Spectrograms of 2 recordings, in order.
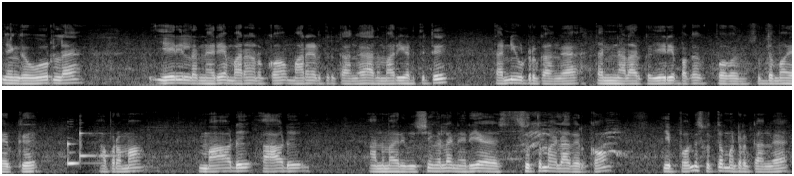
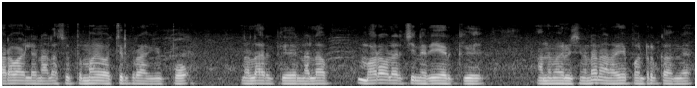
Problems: constant background noise, background conversations at intervals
